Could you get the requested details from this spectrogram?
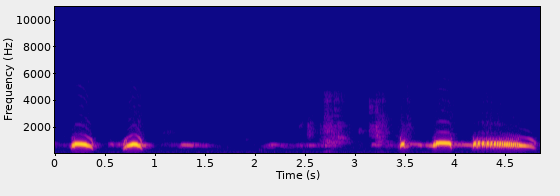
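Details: Decoy-stirring call of a spotted dove in 'thổ sấm' style: two strong arched coos, soft murmurs, then a quick coo pair and a long rolling note dropping in pitch.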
